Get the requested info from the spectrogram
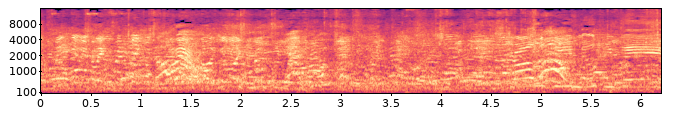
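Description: Several people chattering and talking over one another in a busy cafeteria.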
